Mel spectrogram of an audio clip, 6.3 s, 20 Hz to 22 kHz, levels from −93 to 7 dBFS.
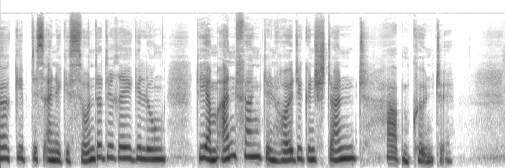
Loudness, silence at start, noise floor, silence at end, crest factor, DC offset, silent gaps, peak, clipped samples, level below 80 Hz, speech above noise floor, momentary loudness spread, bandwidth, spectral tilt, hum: -21 LUFS; 0 s; -53 dBFS; 0.65 s; 18 dB; under 0.1%; none; -4 dBFS; under 0.1%; -76 dBFS; 32 dB; 10 LU; 15 kHz; -5 dB/octave; none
